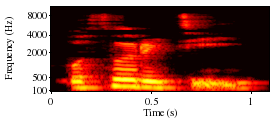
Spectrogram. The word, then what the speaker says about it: authority: سلطة أو هيئة authority، T-H تنطق فه، authority.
